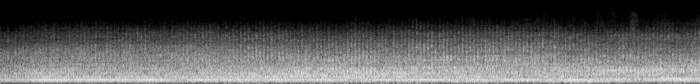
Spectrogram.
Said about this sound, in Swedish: Och när vi kommer ut, då är det en alltså militärhelikopter då. Okay. Inte en vanlig polishelikopter, utan sån här stor jävla svartgrön Sverige.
